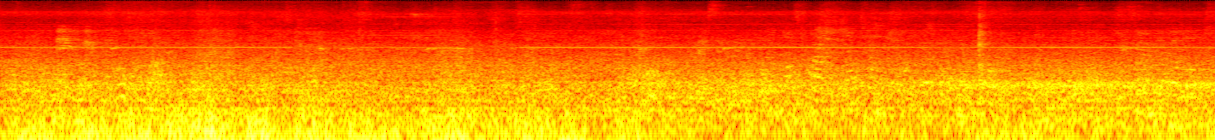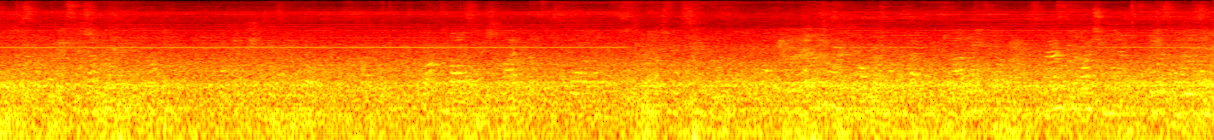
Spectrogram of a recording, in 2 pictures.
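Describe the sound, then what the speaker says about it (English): Steady rumbling ride aboard a Miami Metrorail Orange Line train bound for the airport, with continuous wheel and track noise filling the whole stretch and a voice talking over it. "Up with the orange train that goes to the airport"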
